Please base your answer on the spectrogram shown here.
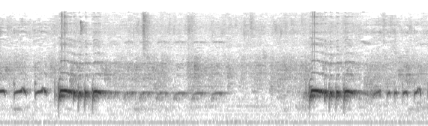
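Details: A female zebra dove calls for the male in rapid rolling coos. Two louder bursts each trail into a long, even run of softer notes, with a quiet pause between and a steady low hum behind.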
